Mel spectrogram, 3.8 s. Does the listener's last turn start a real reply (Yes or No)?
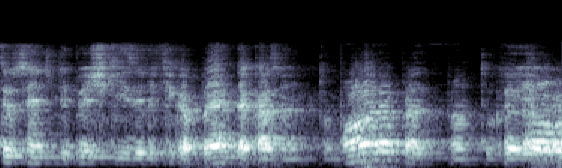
Yes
